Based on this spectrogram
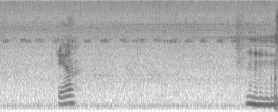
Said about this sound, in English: I can hear the crickets.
